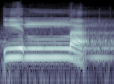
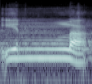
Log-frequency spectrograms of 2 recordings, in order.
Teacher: dengan hukum bacaan Idgham bila ghunah cara bacanya nunnya dileburkan ataupun dimasukkan ke dalam huruf lam dengan cara ditekan illa jadi masuknya di sini secara Kamil tanpa tersisa bunyi nunnya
